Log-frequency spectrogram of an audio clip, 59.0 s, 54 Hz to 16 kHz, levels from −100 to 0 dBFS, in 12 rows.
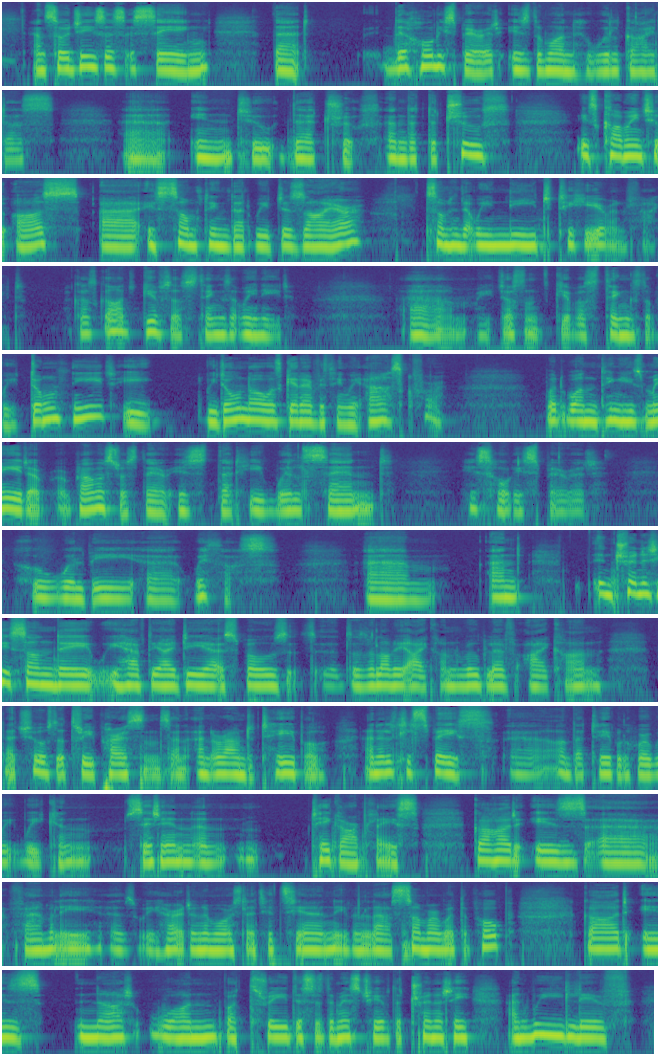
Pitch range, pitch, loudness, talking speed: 160-180 Hz, 170 Hz, -23 LUFS, 175 wpm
